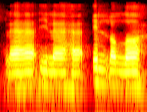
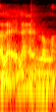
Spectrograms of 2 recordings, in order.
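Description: First: The 'la' is long and the 'h' is clearly voiced. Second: The 'la' is short and the 'h' is not pronounced. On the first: The speaker calls it right. "memanjangkan la dan mengucapkan ha tadi, sukun di dalam ha" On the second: The speaker calls it wrong. "tidak dengan mat dan juga tidak dengan sukunil ha"

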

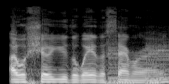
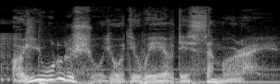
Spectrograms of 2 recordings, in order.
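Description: First: It has a mild put-on Japanese accent. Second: It has a strong put-on Japanese accent.

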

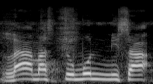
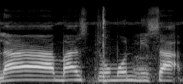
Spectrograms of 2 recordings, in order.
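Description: First: The vowel after the first l is short. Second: The vowel after the first l is long. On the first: It means you touch a woman. "Ada satu kiraah tidak panjang padalah" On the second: It means touching one another. "panjang bakla"

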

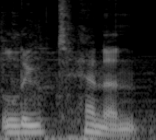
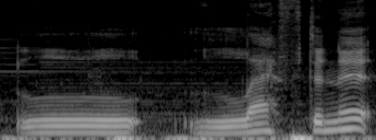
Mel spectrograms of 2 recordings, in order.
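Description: First: The word begins with a 'loo' sound. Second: The word begins with a 'left' sound. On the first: This is the non-British way of saying it. "not lieutenant" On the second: This is the British way of saying it. "why do Brits say leftenant"

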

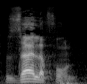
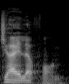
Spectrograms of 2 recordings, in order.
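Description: First: The word begins with a 'z' sound. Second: The word does not begin with a 'z' sound. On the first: The speaker calls it right. "It's always Z" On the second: The speaker calls it wrong. "and not xylophone"

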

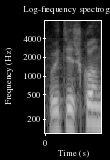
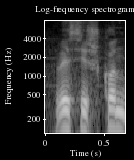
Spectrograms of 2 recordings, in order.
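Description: First: The second consonant is a t sound. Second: The second consonant is an s sound. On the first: "с точкой без точки все время будет таф" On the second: "он будет все время говорить сишкон"

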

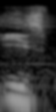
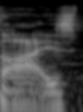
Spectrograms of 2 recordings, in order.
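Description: First: The name sounds like the word east. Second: The name sounds like the word eyes. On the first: This is the official pronunciation. The speaker calls it right. "It is East" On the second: This is a personal habit, not the official pronunciation. The speaker calls it wrong. "but I'm going with Eyes just because"

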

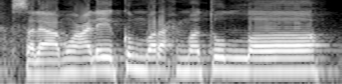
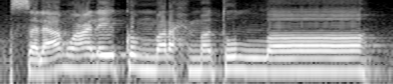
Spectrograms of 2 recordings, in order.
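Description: No difference in how they are said.

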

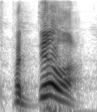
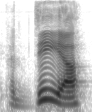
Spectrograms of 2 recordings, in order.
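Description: First: The double L sounds like an L. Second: The double L sounds like a Y. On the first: The speaker calls it right. "everyone's been mispronouncing my name. It's Padilla" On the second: The speaker calls it wrong. "double L, you pronounce like a Y"

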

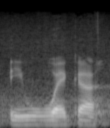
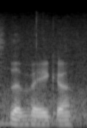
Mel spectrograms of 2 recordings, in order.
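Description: First: The word begins with a W sound. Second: The word begins with a V sound. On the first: This is the name as commonly used. The speaker calls it wrong. "it's become known as" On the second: This is the name as the maker says it. The speaker calls it right. "but it's the Vega"

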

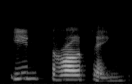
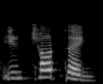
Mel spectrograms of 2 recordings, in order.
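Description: First: The word is said slowly and drawn out. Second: The word is said at a normal pace.

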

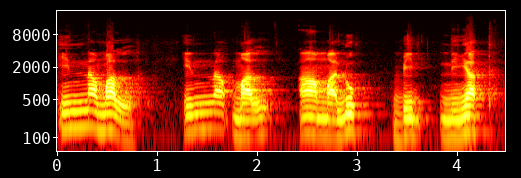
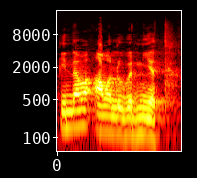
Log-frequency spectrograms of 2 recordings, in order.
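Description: First: Innama is joined to amalu with an L. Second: Innama runs straight into amalu without an L. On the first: The speaker calls it right. "এটা হচ্ছে সঠিক উচ্চারণ।" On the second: The speaker calls it wrong. "আমরা এটাকে এভাবে পাঠ করে থাকি, ... কিন্তু ওভাবে নয়।"

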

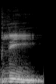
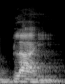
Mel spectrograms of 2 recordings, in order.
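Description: First: The vowel sounds like 'ee'. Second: The vowel sounds like 'eye'. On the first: "BL এর সঙ্গে যখন আই থাকে তখন উচ্চারণটি হবে ব্লি" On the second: "ব্লাই ও উচ্চারণ হয়"

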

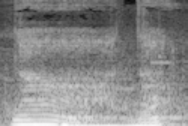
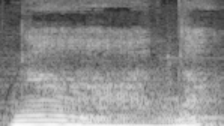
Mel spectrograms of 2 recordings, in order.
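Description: Both takes have the same delivery.

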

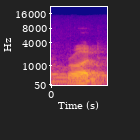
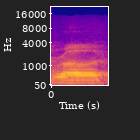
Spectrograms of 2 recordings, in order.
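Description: First: The vowel is short, between 'oo' and 'oh'. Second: The vowel is a long 'oh' sound. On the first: The speaker calls it right. "Kind of a shorter sound and kind of between a U and an O" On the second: The speaker calls it wrong. "Not road"

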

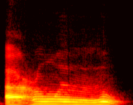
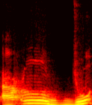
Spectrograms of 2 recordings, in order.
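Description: First: The middle consonant is a voiced th sound. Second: The middle consonant sounds like j. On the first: I seek refuge. The speaker calls it right. "ujung lidah ketemu dengan ujung gigi atas" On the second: The word has no meaning. The speaker calls it wrong. "tidak ada artinya a'uju"

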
